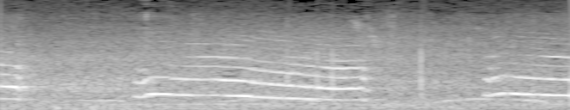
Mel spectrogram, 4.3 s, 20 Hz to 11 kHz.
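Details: Whining Giant Schnauzer puppies from Kennel Vestigia Ares, 15 October 2009: three long, clear, falling whimpers, the middle one longest at nearly two seconds, with faint soft clicks between them.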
